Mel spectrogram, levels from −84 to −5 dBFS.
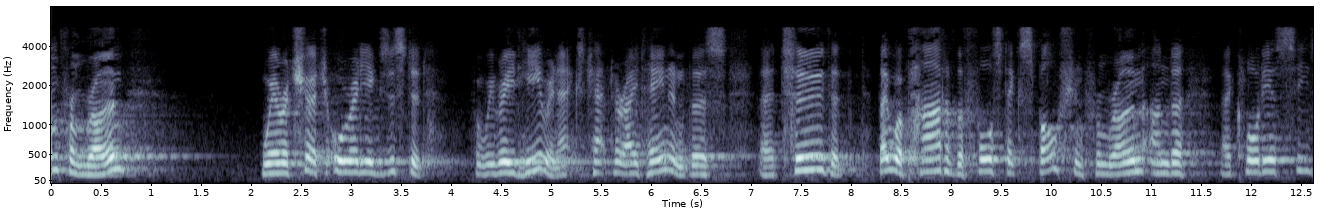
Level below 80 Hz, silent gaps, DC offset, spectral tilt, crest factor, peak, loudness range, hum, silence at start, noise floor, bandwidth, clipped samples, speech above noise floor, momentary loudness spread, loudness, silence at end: -64 dBFS; none; under 0.1%; -11.5 dB/octave; 18 dB; -6 dBFS; 2 LU; none; 0 s; -61 dBFS; 5.8 kHz; under 0.1%; 38 dB; 13 LU; -23 LUFS; 0 s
